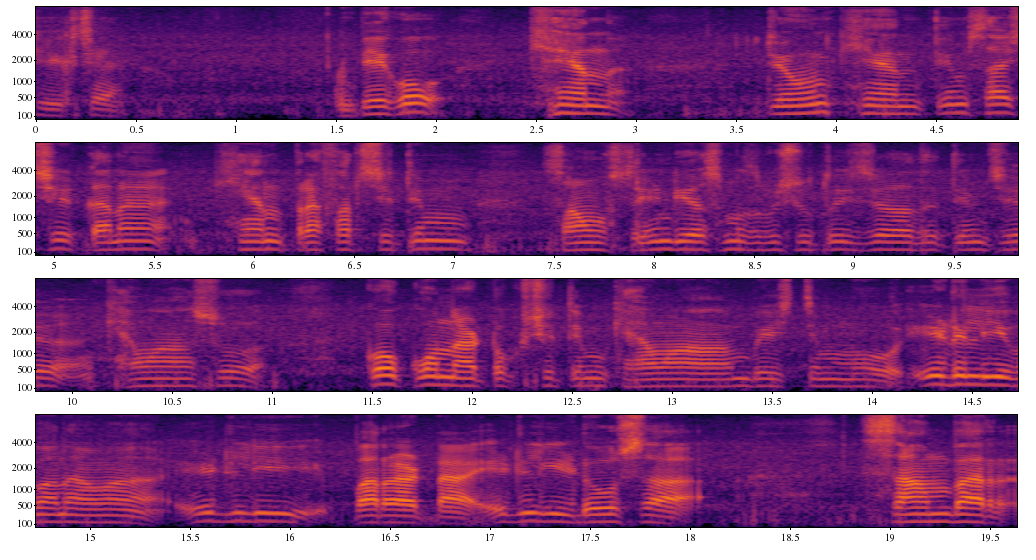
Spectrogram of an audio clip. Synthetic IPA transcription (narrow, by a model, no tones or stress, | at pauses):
ʈʰiːkt͡ʃʰe | beɡoː | kʰeːn | t̪uunkʰeːnt̪imsaːt͡ʃʰikɐɾãkʰeːnpɾɐfʰɐɾt͡ʃʰit̪im | sawsiɳɖijasmɐzbɨʃut̪uzɐd̪t̪imt͡ʃʰikʰeʋãːsu | kokoːnaʈukt͡ʃʰit̪imkʰeʋãːbeːt͡ʃʰt̪imɦoiɽliːbɐnaːʋãiɽliːpɐɾaːʈaːḭɖliːɖoːsaː | saːmbɐɾ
